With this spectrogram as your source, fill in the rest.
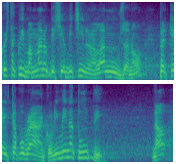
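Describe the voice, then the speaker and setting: With light background noise behind him, a man talks at a fairly quick pace in a high pitch, making very wide pitch swings. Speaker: dog trainer. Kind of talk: TV studio talk and dog training demonstration. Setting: TV studio. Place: studio. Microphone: lapel.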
